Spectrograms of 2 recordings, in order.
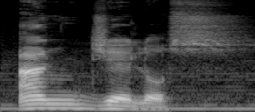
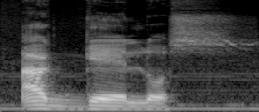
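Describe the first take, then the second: First: The double consonant is said as NG. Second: The double consonant is said as a hard G. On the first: The speaker calls it right. "pag ang dalawang gamma magkatabi, ang basa mo na dyan" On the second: The speaker calls it wrong. "Hindi mo basa dyan"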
